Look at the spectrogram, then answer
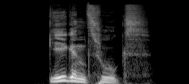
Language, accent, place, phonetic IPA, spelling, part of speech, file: German, Germany, Berlin, [ˈɡeːɡn̩ˌt͡suːks], Gegenzugs, noun, De-Gegenzugs.ogg
- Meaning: genitive singular of Gegenzug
